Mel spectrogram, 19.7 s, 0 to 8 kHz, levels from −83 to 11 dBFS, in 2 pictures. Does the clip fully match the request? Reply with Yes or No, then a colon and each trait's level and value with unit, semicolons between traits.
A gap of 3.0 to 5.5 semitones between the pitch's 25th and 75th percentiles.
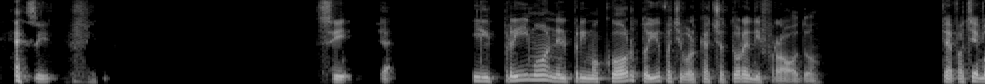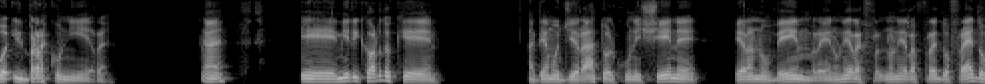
Yes: average, 3.7 semitones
